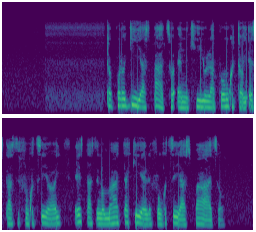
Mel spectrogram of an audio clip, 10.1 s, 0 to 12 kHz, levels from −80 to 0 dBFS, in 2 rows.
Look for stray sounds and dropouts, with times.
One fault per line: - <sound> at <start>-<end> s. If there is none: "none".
none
